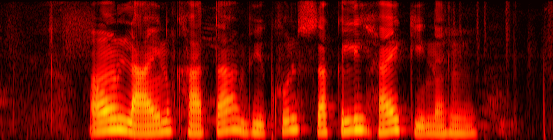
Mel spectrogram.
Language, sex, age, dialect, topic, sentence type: Magahi, female, 51-55, Southern, banking, question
